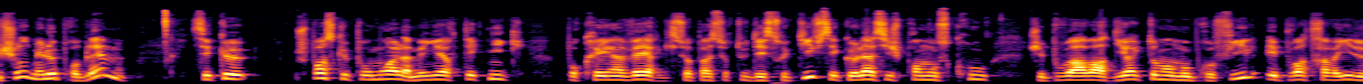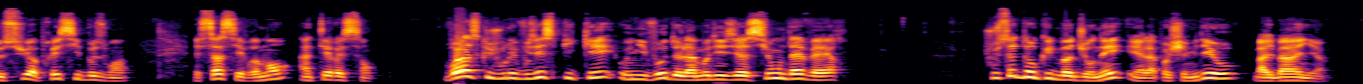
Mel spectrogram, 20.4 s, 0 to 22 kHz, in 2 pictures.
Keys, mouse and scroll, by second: 3.6-4.1 scroll down 2, 4.1-4.9 scroll up 1, 4.9-6.7 scroll down 2, 6.7-7.2 scroll down 1, 7.2-8.1 scroll up 1, 8.1 click, 9.6-10.0 scroll down 1, 10.0 scroll up 4, 12.0-12.7 scroll up 10, 13.2-13.6 scroll down 10, 13.6 click, 14.8-16.3 middle drag, 16.3-16.7 scroll down 1, 16.7-17.6 scroll up 6, 17.6-20.4 middle drag.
